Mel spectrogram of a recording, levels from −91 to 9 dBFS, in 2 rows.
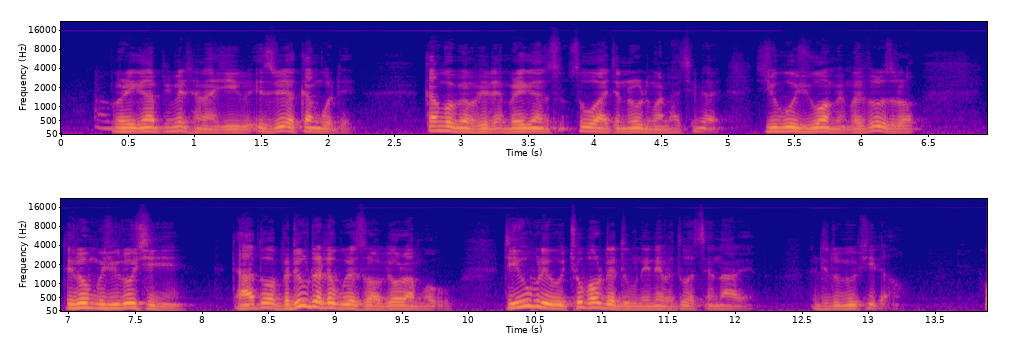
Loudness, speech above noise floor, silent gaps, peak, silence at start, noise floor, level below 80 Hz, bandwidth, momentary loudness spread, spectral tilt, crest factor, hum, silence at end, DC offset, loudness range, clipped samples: -24 LUFS; 34 dB; none; -6 dBFS; 0.25 s; -57 dBFS; -56 dBFS; 10.5 kHz; 16 LU; -8.5 dB/octave; 18 dB; none; 0.65 s; under 0.1%; 4 LU; under 0.1%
